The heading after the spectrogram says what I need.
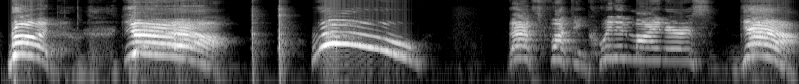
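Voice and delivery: high cheering shouts; root for the runner like a fan; excited cheering. Real, not acted. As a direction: fan yelling at the screen. Cheering a run on film.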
